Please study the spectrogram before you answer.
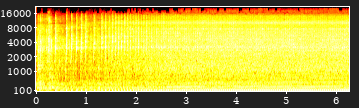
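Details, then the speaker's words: Toro Recycler, Kohler XT675, cold start with choke closed on starting fluid: uneven, stumbling firing for a couple of seconds, then a steady drone. Hard starting and rough running; owner suspects low spark from the magneto, cause unconfirmed. "but if it's getting low spark it'll have difficulty starting like it's doing now yeah it seemed like it's starting should i blow some gogo juice in there"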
